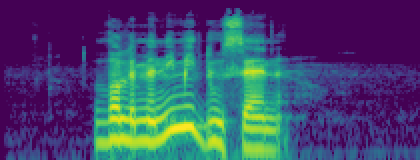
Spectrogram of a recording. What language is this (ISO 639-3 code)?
kab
